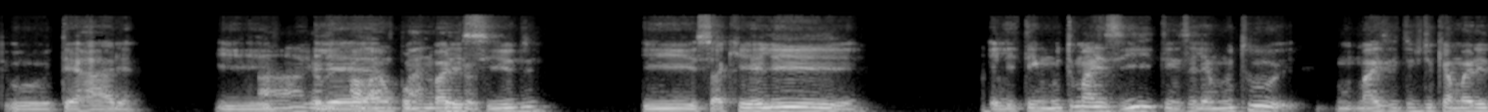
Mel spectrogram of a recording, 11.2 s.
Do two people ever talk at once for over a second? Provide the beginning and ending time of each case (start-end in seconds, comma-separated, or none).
1.9-3.7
